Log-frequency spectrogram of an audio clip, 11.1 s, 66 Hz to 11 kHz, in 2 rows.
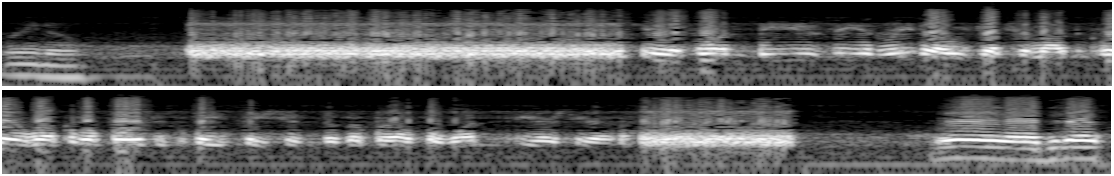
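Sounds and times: radio static: 0.9s - 9.6s
man's voice over radio: 2.9s - 9.5s.

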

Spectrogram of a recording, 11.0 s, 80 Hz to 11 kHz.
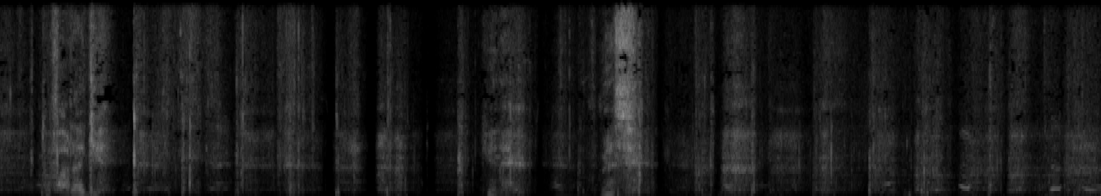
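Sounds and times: voices: 0.0s - 3.2s, 4.9s - 11.0s
footsteps on stony dirt trail: 0.0s - 11.0s.

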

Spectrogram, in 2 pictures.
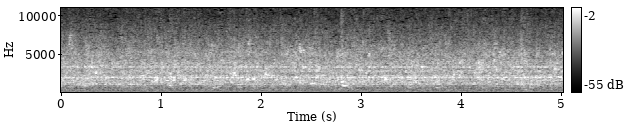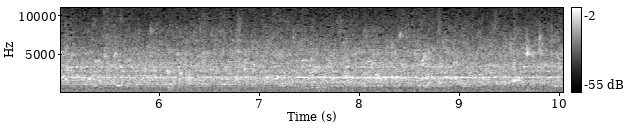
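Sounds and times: aquarium pump hum: 0.0s - 10.0s
water fizzing and trickling: 0.0s - 10.0s.

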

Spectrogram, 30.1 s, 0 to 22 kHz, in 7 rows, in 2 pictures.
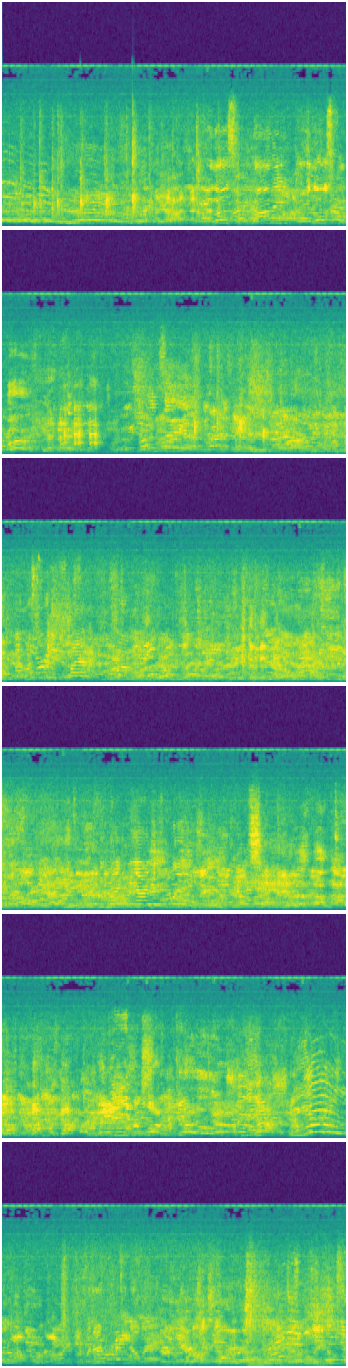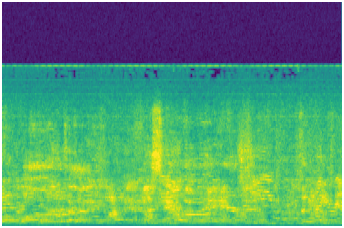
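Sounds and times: people chatting in a room: 0.0s - 30.0s.

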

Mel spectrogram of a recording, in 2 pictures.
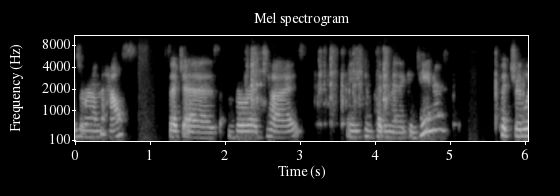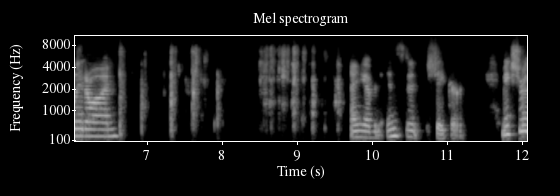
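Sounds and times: plastic ties rattling in shaker: 2.3s - 4.3s.

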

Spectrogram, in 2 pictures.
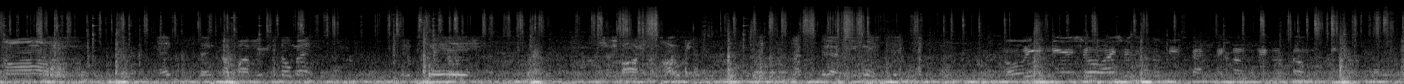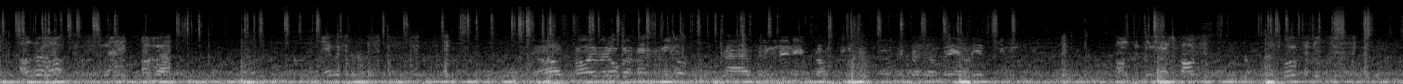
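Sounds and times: people talking: 0.0s - 3.3s, 4.0s - 4.9s, 5.8s - 9.2s, 10.0s - 13.6s, 14.2s - 15.9s, 17.0s - 18.3s, 19.2s - 24.3s, 25.2s - 27.8s
funicular car humming and rumbling: 0.0s - 28.0s.

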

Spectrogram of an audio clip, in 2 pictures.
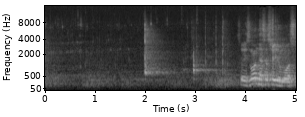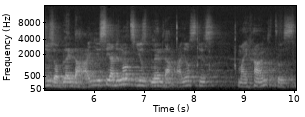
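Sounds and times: liquid trickling into plastic jar: 0.0s - 3.5s.

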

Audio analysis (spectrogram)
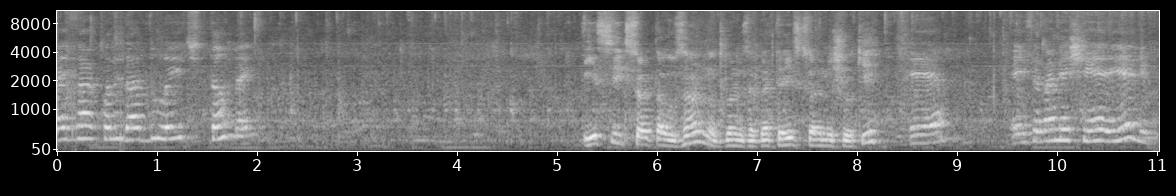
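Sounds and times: whey trickling and dripping: 0.0s - 11.0s.

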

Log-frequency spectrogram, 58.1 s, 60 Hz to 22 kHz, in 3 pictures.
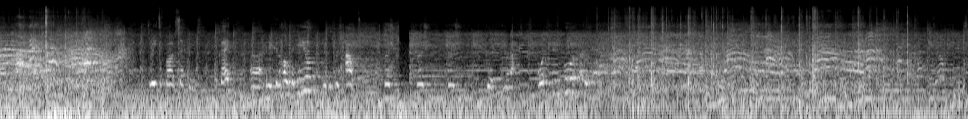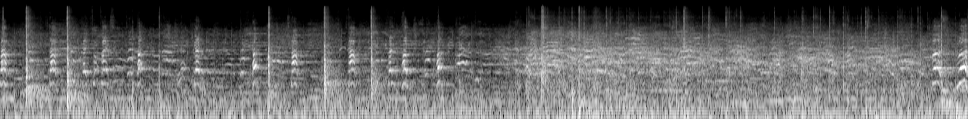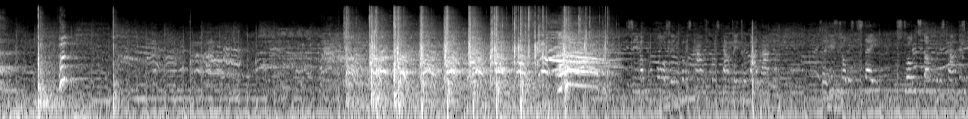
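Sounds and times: hall chatter: 0.0s - 7.6s, 8.2s - 53.6s
background music: 0.0s - 58.0s
voices: 4.6s - 56.0s
kicks smacking kick paddles: 39.4s - 39.9s.

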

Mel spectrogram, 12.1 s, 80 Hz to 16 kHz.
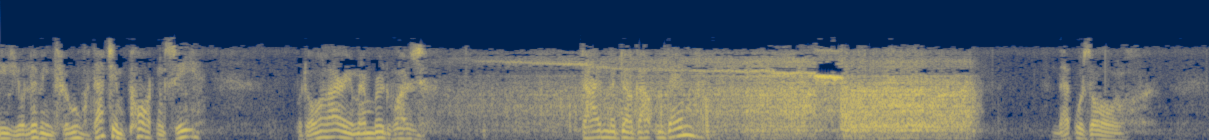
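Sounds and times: shell bursting: 4.0s - 9.8s.

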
